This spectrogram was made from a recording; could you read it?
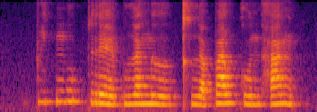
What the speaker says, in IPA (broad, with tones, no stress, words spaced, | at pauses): pi˦˥t̚mu˥˩ʔ prɛː˨˩pɯ˧a̯nɤː˨˩ kʰɯ˩˦a̯ pa˥˩wko˧nha˥˩ŋ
